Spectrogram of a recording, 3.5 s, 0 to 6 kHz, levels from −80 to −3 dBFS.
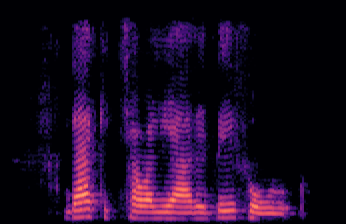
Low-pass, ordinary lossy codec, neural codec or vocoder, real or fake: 5.4 kHz; AAC, 24 kbps; codec, 44.1 kHz, 2.6 kbps, SNAC; fake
